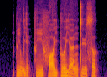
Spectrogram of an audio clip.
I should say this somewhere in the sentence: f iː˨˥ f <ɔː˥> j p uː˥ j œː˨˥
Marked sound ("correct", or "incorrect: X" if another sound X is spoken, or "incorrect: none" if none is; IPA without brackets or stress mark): incorrect: ɔː˨˥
